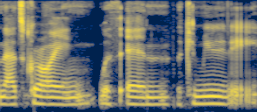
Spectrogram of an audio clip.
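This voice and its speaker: A woman speaks in an American accent with a very deep, low pitch. Her intonation stays monotone and flat. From New Haven, Connecticut, US. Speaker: vegan restaurant owner. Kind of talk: interview.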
